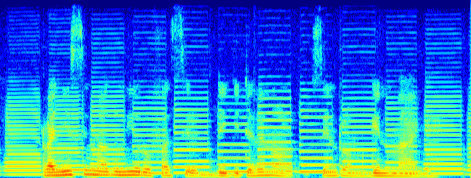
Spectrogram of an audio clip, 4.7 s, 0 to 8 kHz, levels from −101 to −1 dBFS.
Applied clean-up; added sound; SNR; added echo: none; Wind instrument, woodwind instrument; 5 dB; none.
